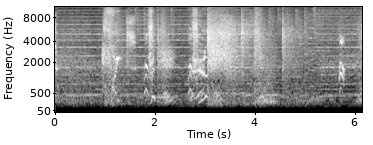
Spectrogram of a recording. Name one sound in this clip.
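Fighters grunt and shout while trading blows.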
